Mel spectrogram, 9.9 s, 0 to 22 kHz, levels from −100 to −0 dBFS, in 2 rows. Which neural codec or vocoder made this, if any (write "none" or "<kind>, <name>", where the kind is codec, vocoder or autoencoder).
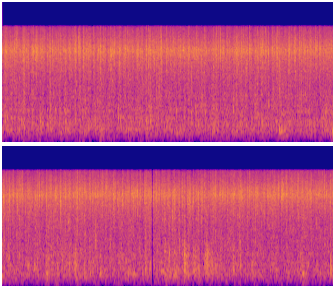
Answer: none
